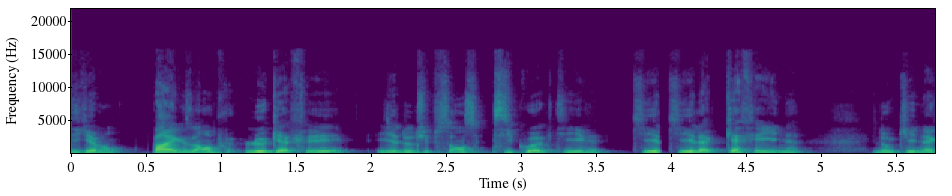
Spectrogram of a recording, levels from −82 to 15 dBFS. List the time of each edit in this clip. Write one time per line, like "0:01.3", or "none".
0:02.3
0:03.9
